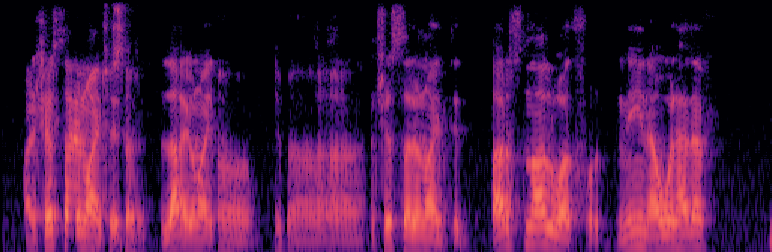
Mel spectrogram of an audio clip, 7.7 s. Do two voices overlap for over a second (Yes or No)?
No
